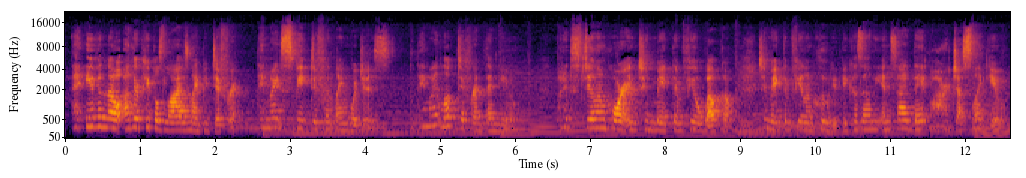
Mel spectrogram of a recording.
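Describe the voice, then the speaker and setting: A woman's voice: fairly high pitch, sharp tone. A woman presenting picture books to teachers in an explanatory, teacherly way with emphatic, simple phrasing. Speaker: host recommending children's books to teachers. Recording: roomy echo, faint music behind. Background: faint music.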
